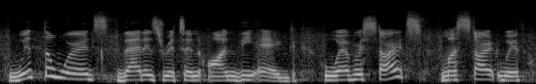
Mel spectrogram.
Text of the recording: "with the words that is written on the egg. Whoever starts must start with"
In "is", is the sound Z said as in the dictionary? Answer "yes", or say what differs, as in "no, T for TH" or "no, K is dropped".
yes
